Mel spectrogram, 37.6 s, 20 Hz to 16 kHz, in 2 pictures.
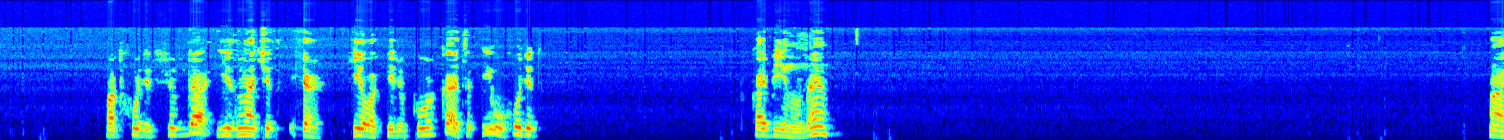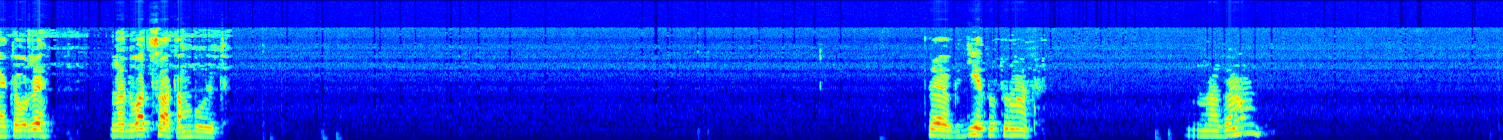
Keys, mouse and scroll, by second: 0.7 middle click, 2.4 click, 10.3 click, 17.4-18.4 middle drag, 19.9 drag, 20.8-21.2 middle drag.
